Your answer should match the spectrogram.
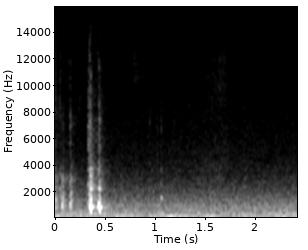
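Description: A few quick keystrokes on a computer keyboard about a third of a second in, then only a faint steady hum.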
